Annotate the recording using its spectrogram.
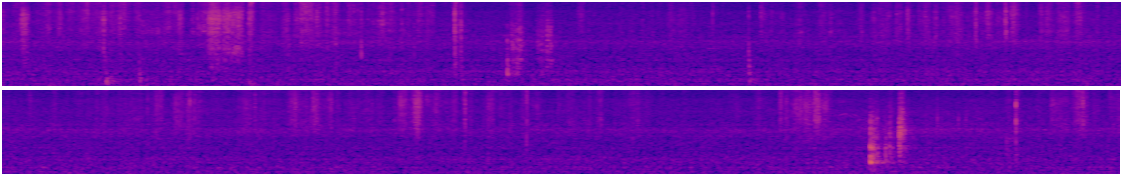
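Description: A ceramic bowl knocks and scrapes on a table now and then.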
